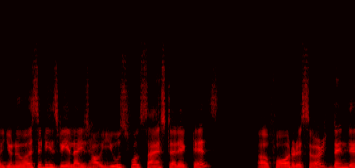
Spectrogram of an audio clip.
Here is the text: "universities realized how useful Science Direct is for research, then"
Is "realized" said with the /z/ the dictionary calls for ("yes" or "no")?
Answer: yes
